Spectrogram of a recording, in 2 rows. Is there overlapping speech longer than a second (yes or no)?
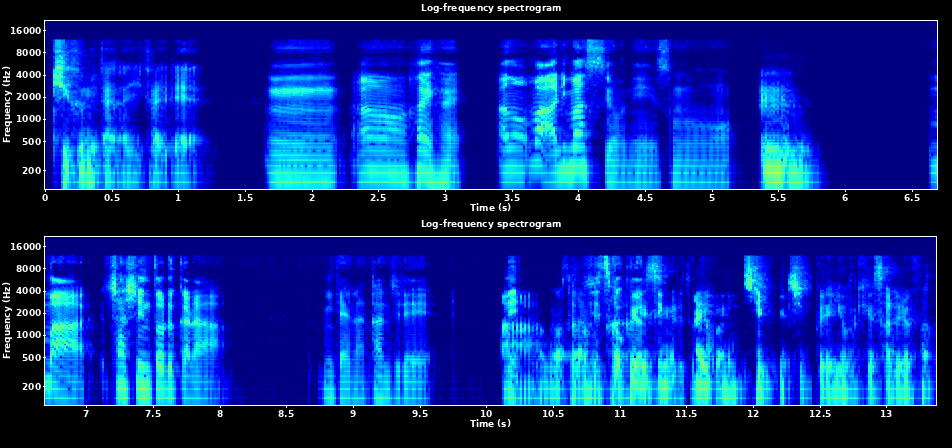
yes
